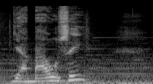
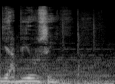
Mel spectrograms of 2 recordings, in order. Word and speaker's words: Yabause: or name it correctly, is Yabause, or I for some stupid reason I always call it Yabuse.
